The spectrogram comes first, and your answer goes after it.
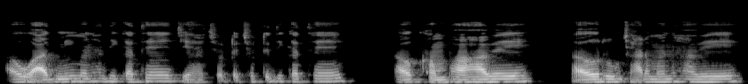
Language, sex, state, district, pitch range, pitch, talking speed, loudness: Chhattisgarhi, male, Chhattisgarh, Sarguja, 120-135 Hz, 125 Hz, 145 wpm, -19 LUFS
